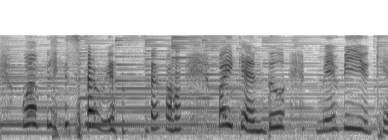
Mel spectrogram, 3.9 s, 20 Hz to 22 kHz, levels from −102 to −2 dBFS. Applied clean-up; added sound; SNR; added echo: none; Harp; 11 dB; none.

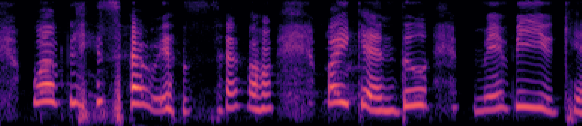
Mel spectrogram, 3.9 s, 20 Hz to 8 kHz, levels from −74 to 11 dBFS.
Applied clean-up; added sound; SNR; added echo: none; none; none; none.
